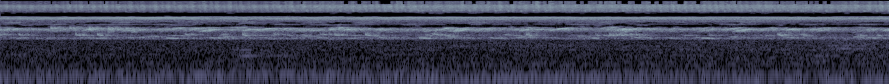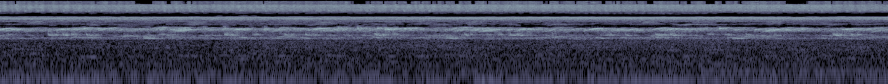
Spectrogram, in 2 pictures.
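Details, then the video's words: After rainfall at sunset in Jayuya, Puerto Rico, a mass of coquí frogs keeps up steady repeated chirping, individual notes blending into an unbroken chorus over a persistent high-pitched insect hum. "Sonidos de Coquí"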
